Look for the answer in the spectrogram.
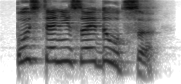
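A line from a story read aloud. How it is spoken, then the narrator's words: Shout. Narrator (Russian): крикнул лорд Роберт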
